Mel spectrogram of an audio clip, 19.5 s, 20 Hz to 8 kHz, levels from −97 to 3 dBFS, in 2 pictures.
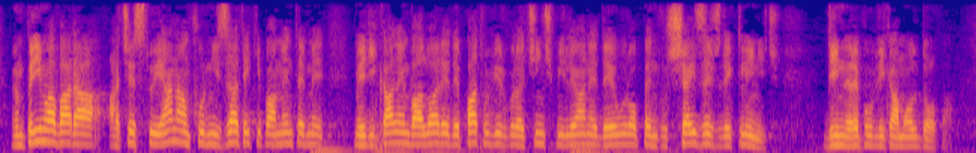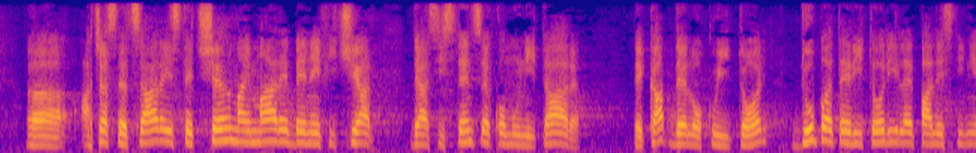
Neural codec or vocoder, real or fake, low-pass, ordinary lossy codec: none; real; 7.2 kHz; MP3, 64 kbps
